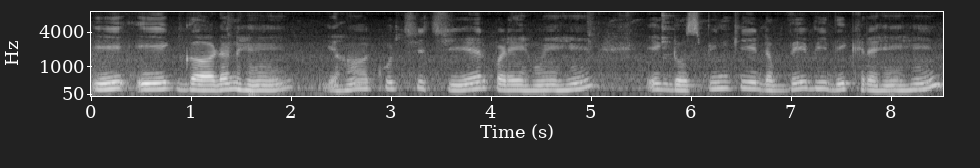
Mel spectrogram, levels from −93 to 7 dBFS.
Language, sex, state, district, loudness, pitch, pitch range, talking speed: Hindi, male, Odisha, Sambalpur, -18 LUFS, 165 Hz, 145-190 Hz, 135 wpm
